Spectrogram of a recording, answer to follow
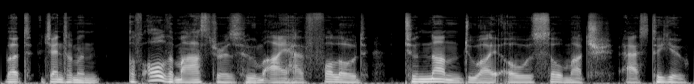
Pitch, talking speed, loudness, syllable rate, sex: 105 Hz, 175 wpm, -17 LUFS, 4.1 syllables/s, male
